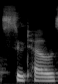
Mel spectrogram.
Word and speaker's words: Suto: You can find me on all my social platforms at my handle, Suto Science.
